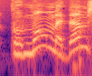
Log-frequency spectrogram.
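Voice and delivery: servant's indignant outcry, read aloud. A narrator's reading. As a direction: cry out the protest in the servant's voice. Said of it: "s'écria la femme de charge".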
